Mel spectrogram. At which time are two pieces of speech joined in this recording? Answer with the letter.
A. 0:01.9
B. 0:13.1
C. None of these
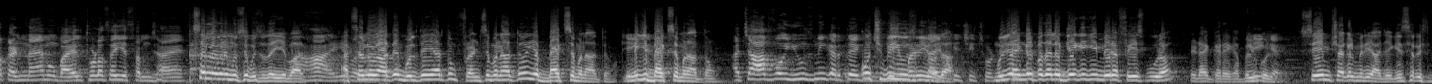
A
